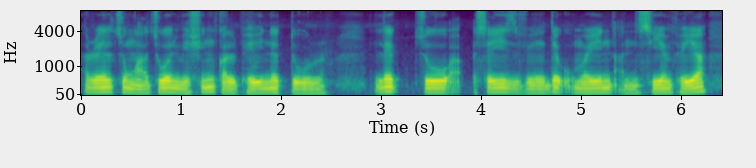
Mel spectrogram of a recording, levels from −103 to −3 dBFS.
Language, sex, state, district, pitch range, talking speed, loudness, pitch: Mizo, male, Mizoram, Aizawl, 90-105 Hz, 160 wpm, -17 LUFS, 100 Hz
